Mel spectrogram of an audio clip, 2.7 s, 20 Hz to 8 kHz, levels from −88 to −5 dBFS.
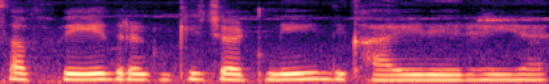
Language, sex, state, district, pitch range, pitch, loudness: Hindi, female, Chhattisgarh, Raipur, 185-200 Hz, 195 Hz, -13 LUFS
